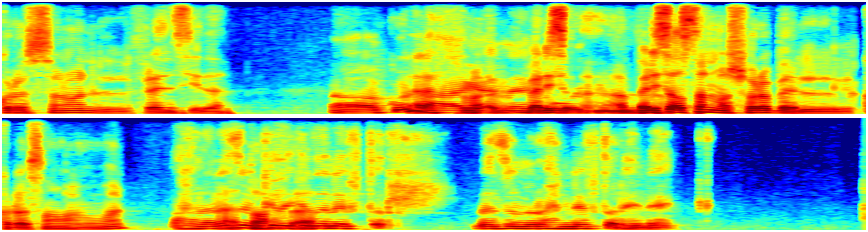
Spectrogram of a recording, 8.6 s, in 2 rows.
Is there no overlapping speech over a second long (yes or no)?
no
